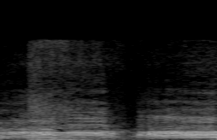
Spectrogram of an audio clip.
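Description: Backyard criollo hens cluck in short, close calls, two quick bursts with a brief pause between.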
